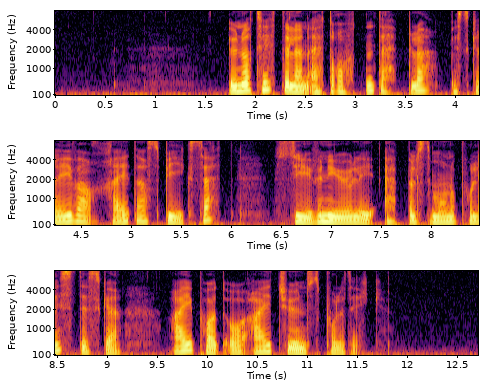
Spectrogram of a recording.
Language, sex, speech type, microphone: Norwegian, female, read, Sennheiser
